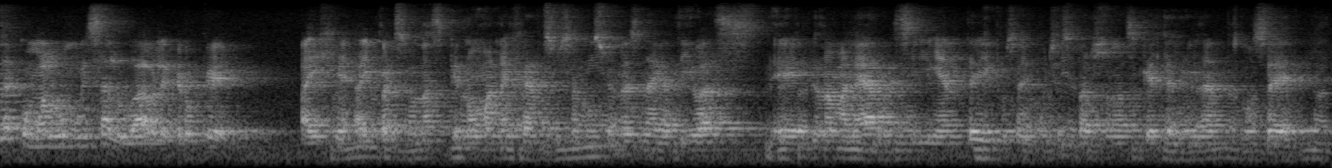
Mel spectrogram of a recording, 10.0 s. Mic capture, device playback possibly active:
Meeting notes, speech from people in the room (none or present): present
